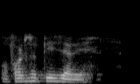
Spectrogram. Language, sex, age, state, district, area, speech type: Manipuri, male, 30-45, Manipur, Thoubal, rural, conversation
